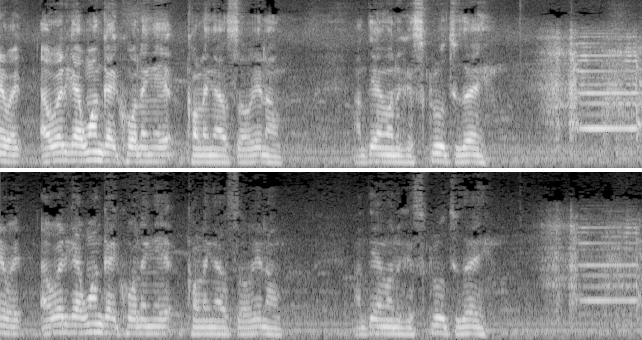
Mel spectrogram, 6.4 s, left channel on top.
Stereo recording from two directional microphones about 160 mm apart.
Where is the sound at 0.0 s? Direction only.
30° left (ahead or behind).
